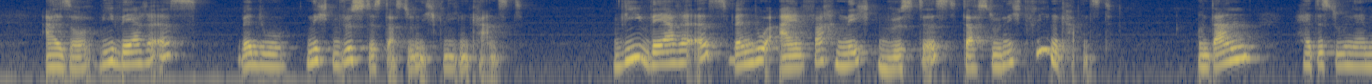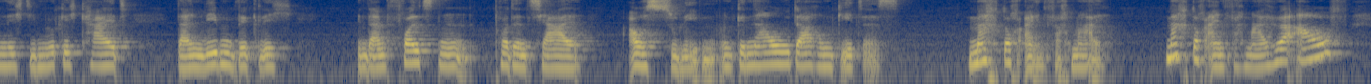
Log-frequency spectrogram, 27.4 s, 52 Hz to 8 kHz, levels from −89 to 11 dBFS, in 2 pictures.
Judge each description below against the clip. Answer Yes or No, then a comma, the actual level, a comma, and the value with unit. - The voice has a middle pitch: Yes, medium, 165 Hz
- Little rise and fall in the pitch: No, average, 5.1 semitones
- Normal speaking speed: No, slow, 120 wpm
